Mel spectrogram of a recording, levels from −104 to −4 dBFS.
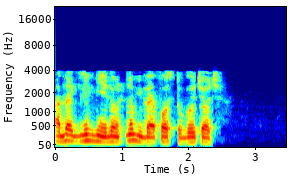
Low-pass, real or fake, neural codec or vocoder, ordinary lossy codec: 7.2 kHz; real; none; AAC, 16 kbps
